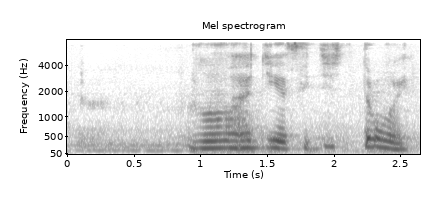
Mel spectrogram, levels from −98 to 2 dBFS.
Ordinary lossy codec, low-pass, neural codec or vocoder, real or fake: none; 7.2 kHz; autoencoder, 22.05 kHz, a latent of 192 numbers a frame, VITS, trained on one speaker; fake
